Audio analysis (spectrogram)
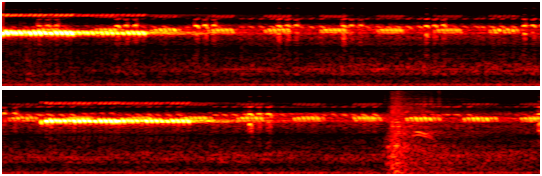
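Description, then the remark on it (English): A cricket sound effect: crickets chirp steadily in pulsing trills, a high-pitched chorus that swells and fades in waves over a low background hum, with one brief soft thump near the end. “or the crickets last too long.”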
